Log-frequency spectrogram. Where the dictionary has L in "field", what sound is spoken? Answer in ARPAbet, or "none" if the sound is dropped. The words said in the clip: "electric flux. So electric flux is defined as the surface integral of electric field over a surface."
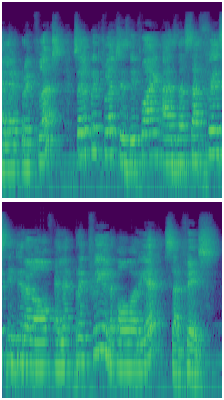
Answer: L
